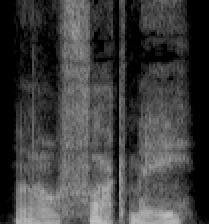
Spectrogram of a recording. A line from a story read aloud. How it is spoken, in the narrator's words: Stelfox sighs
